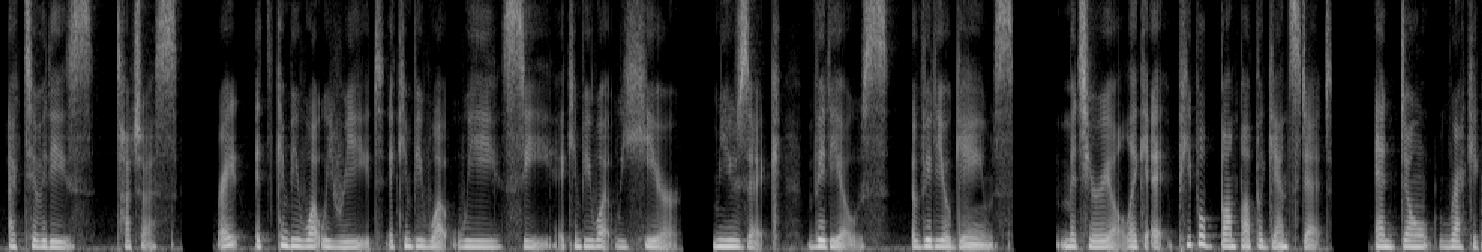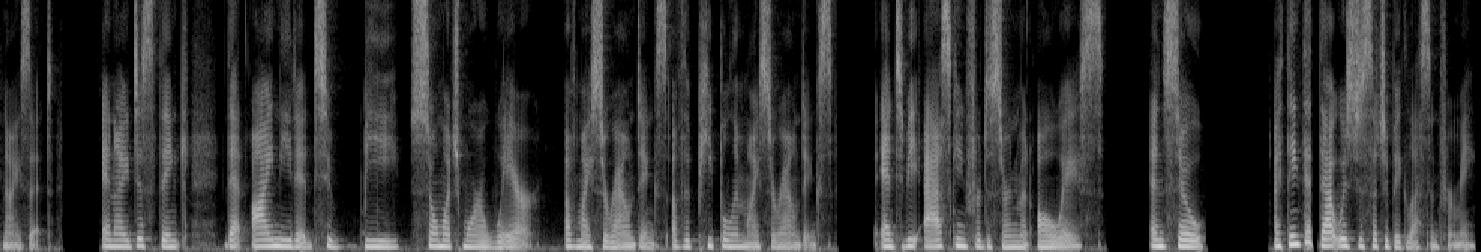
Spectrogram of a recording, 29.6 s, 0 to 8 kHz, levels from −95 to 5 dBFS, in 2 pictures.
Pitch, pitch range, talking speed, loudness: 190 Hz, 180-205 Hz, 165 wpm, -25 LUFS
